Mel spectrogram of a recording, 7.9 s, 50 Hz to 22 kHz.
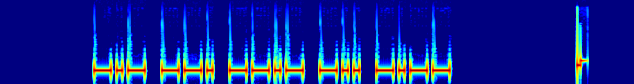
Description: Morse code, heard as a keyed tone, about 17 wpm, 700 Hz. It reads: KGQDY
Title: Code Groups - 5 Letters - 17wpm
